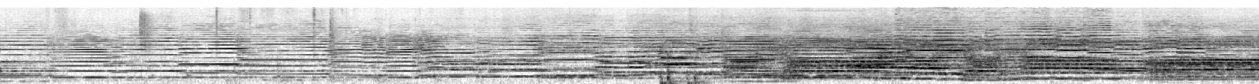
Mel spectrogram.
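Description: Solo violin playing a slow melody with the choir, the sound growing fuller and louder from about halfway through.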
